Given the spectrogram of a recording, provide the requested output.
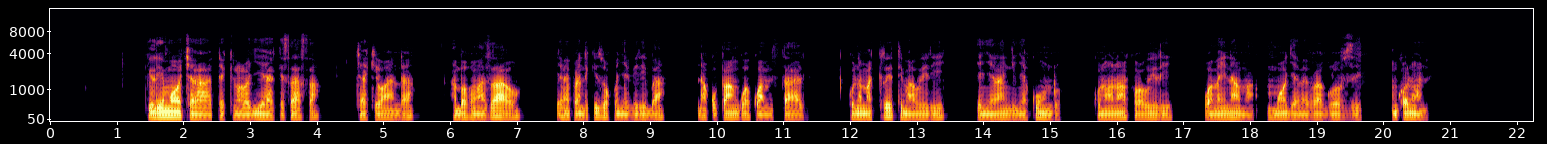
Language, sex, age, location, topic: Swahili, male, 25-35, Dar es Salaam, agriculture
